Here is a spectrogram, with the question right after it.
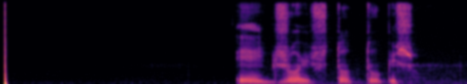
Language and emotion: Russian, neutral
